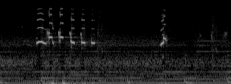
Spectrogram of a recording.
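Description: Bald eagle's high piping call from the nest: a quick run of about six short notes, then one more a moment later. It is the call that brings the other eagle back to drive off an approaching fox.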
